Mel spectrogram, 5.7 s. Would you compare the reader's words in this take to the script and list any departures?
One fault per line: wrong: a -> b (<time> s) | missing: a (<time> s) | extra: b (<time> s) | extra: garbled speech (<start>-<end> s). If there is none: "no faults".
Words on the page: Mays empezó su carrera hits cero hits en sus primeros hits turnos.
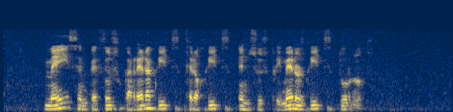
no faults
